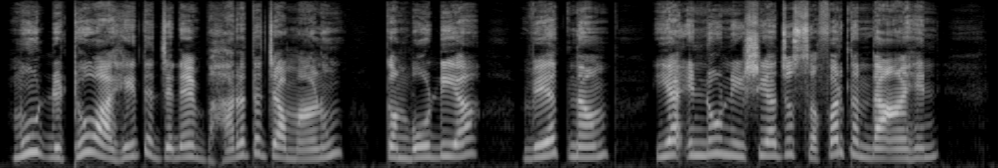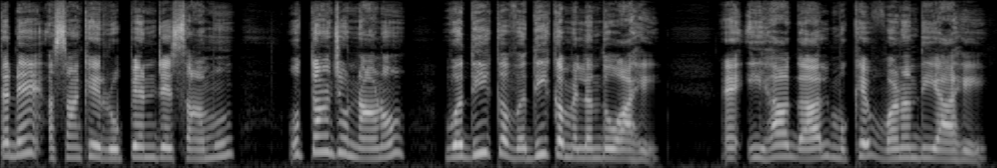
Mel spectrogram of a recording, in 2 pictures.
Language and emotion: Sindhi, happy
